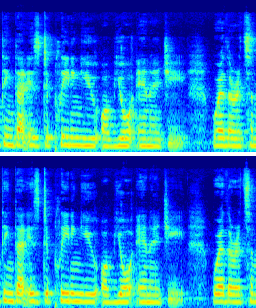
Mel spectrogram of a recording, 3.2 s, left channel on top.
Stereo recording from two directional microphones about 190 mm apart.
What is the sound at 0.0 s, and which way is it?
A woman's voice, 50° right (ahead or behind).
